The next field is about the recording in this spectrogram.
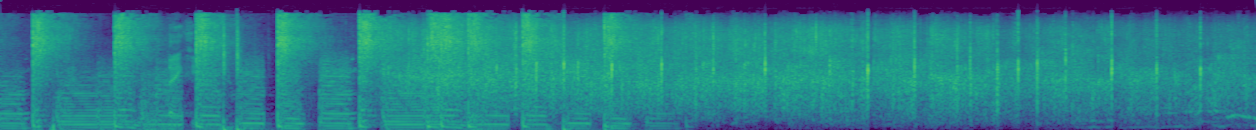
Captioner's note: applause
